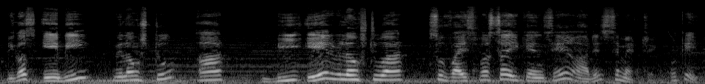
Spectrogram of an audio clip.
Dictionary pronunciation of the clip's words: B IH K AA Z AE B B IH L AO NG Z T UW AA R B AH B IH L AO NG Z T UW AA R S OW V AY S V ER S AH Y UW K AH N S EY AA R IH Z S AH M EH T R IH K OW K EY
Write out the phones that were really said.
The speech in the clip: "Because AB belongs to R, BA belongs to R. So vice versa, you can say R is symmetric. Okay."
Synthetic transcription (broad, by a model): B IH K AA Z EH B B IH L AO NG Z T UW AA R B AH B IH L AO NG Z T UW AA R S OW V AY S P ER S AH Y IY K AH N S EY AA R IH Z S AH M EH T R IH K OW K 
